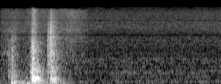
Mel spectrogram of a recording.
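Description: Handling noise close to the microphone: three quick knocks and bumps in the first half-second as the camera is adjusted.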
